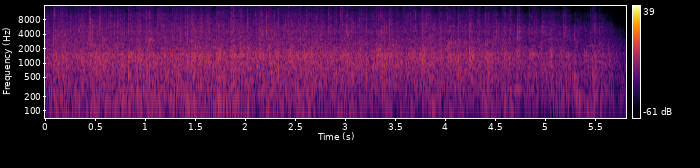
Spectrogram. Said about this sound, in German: Warten Sie bis zum Schluss. Jetzt müssen Sie ja gleich bei jedem Punkt klatschen.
